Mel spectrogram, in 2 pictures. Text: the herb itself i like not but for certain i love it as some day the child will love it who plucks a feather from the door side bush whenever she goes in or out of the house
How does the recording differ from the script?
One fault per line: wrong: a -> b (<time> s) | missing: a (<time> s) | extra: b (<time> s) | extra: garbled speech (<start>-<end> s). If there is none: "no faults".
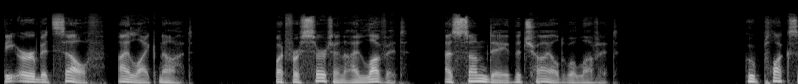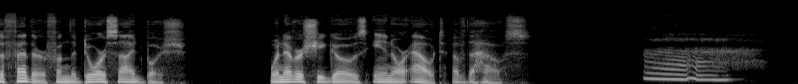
no faults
